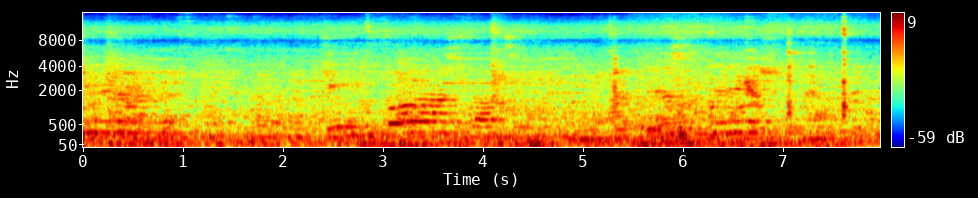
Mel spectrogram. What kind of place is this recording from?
restaurant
